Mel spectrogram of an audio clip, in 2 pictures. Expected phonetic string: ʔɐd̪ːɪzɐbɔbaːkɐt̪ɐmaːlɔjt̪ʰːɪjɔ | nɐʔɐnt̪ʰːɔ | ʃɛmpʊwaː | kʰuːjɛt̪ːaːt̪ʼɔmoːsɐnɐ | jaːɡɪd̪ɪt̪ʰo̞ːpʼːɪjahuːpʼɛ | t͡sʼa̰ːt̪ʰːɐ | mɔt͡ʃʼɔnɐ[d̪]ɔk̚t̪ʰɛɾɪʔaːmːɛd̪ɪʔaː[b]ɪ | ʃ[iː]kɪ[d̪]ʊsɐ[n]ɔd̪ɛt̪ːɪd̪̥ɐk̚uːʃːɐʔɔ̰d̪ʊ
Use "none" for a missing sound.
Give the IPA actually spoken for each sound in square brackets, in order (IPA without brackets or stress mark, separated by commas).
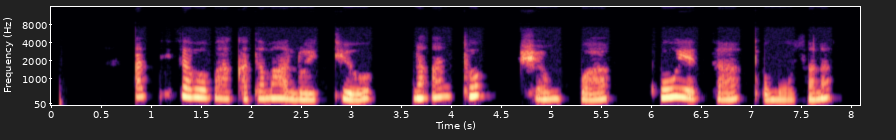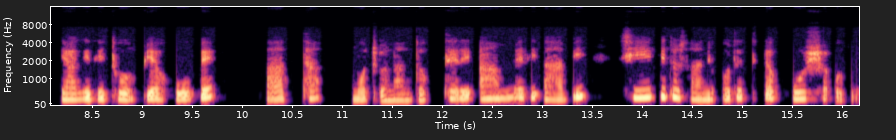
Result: d̪, b, iː, d̪, n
